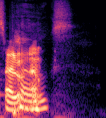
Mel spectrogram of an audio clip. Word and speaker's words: Pogues: Could it be, is it pronounced Pogues or Pogs? – It might be Pogues. – It was Pogues.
